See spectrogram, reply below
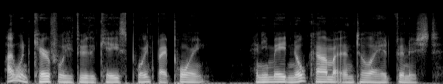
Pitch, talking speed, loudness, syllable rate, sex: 105 Hz, 245 wpm, -19 LUFS, 6.4 syllables/s, male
